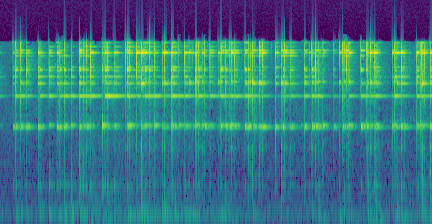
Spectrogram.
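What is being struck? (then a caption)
Glass beer mug. Long matte fingernails on both hands tap quickly across the top of an empty, clear, dimpled glass beer mug lying on its side. The result is a steady run of bright, high glassy clinks, each with a short ring and a faint sustained tone beneath.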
